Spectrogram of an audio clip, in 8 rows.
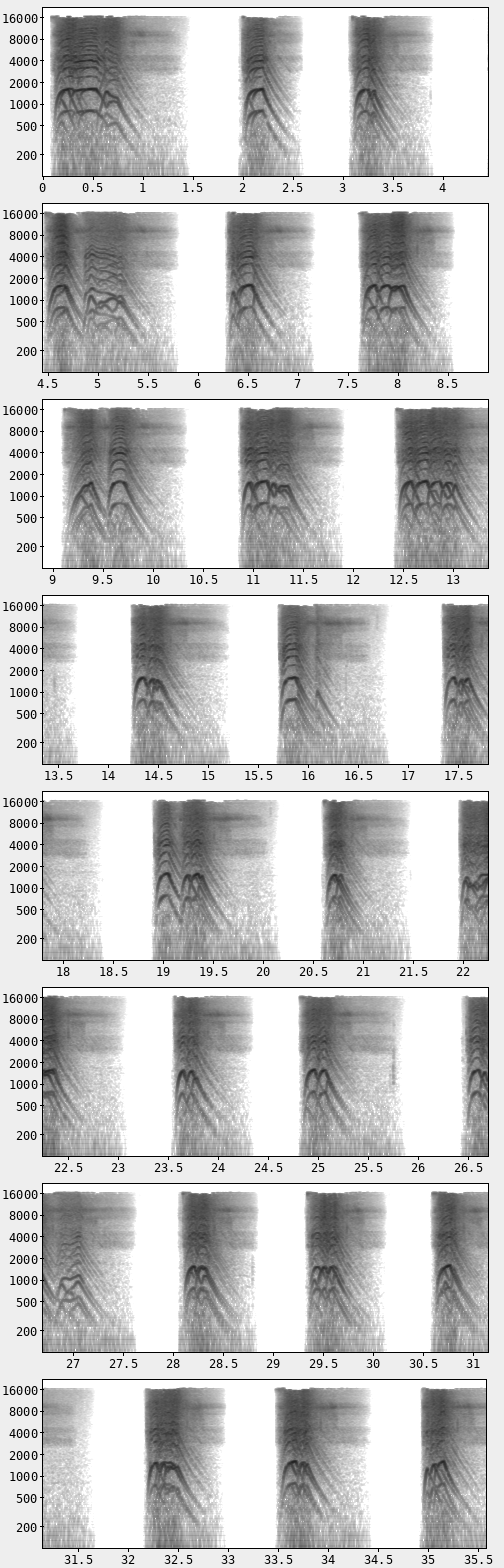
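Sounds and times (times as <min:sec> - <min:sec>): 
quadcopter drone: 0:00.1 - 0:01.0, 0:02.0 - 0:02.5, 0:03.1 - 0:03.6, 0:04.5 - 0:05.6, 0:06.3 - 0:06.9, 0:07.7 - 0:08.4, 0:09.1 - 0:10.0, 0:10.9 - 0:11.7, 0:12.5 - 0:13.3, 0:14.2 - 0:14.9, 0:15.7 - 0:16.4, 0:17.4 - 0:18.0, 0:18.9 - 0:19.7, 0:22.0 - 0:22.7, 0:23.6 - 0:24.1, 0:24.8 - 0:25.4, 0:26.5 - 0:27.4, 0:28.1 - 0:28.7, 0:29.4 - 0:30.0, 0:30.6 - 0:31.0, 0:32.2 - 0:32.8, 0:33.5 - 0:34.2, 0:35.0 - 0:35.5.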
